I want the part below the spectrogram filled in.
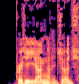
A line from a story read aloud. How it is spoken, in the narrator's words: said dryly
